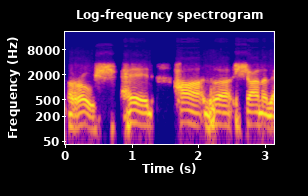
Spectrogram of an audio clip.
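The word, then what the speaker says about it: ראש: in the Arabic, but in the Hebrew, the pronunciation Rosh, head, Ha, the Shana, the head of the year.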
